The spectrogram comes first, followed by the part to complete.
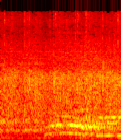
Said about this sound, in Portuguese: E levantar suas mãos e aplaudir bem forte aquele que é digno! Aplauda o Senhor!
